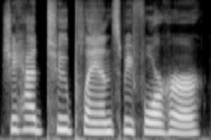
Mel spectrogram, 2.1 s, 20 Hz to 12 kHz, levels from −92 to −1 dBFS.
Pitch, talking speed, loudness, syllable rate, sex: 235 Hz, 170 wpm, -15 LUFS, 4.1 syllables/s, female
